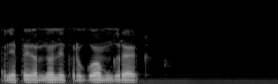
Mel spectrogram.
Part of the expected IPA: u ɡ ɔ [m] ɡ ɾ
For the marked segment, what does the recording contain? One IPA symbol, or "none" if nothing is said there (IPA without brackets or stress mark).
m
